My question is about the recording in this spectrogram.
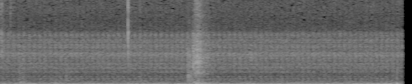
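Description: Handling noise from a roll of kinesiology tape being picked up and turned in the hand, with a faint click and then a soft knock about two seconds in, over a steady low hum.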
